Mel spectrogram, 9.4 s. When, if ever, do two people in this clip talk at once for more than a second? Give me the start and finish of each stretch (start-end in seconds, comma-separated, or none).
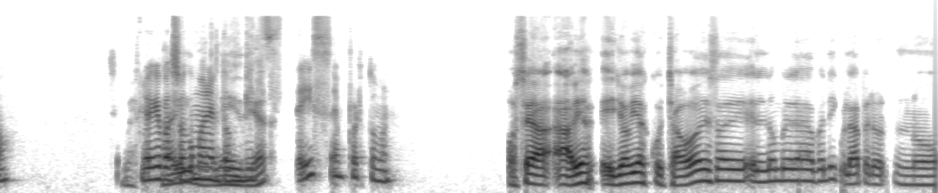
1.3-2.8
